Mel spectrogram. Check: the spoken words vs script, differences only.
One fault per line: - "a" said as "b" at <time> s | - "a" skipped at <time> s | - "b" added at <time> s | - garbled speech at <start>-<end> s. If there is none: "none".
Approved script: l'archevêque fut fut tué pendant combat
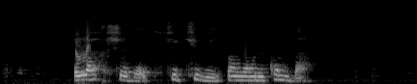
- "fut" skipped at 1.8 s
- "le" added at 2.5 s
